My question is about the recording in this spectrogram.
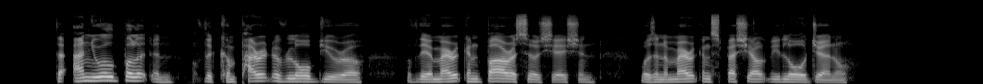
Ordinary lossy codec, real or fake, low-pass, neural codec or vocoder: none; real; 10.8 kHz; none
